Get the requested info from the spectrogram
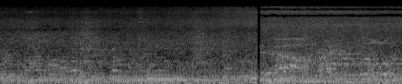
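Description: Restaurant din: a steady wash of room noise and indistinct voices, with music playing underneath.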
